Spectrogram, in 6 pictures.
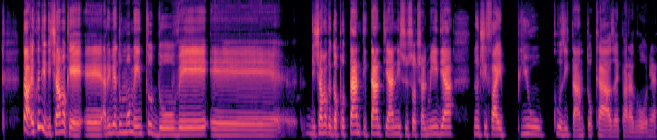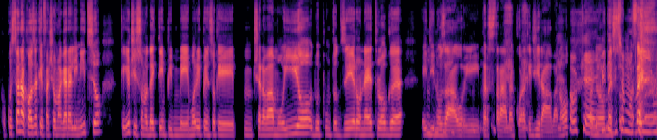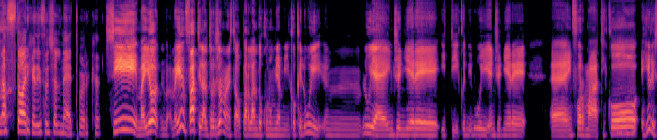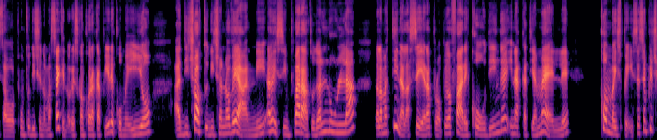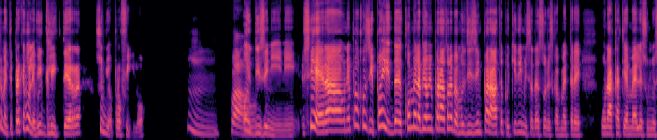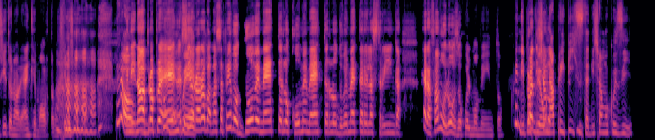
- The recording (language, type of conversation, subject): Italian, podcast, Come affronti i paragoni sui social?
- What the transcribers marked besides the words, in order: drawn out: "ehm"; giggle; chuckle; in English: "coding"; giggle; throat clearing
